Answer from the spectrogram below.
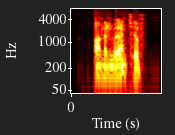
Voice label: "uninventive", English; adjectives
